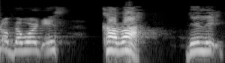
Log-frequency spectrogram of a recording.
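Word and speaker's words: χαρά: chara char po kaayo so that is the pronunciation of the word is kara dili chara no that is also where we get caris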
